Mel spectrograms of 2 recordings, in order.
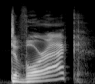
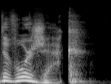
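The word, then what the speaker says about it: Dvořák: Dvorak? – That's how I pronounce it. I'm sure I'm wrong. – Antonin Dvorak is rolling over in his grave because it's Antonin Dvorak. – Dvorak.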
